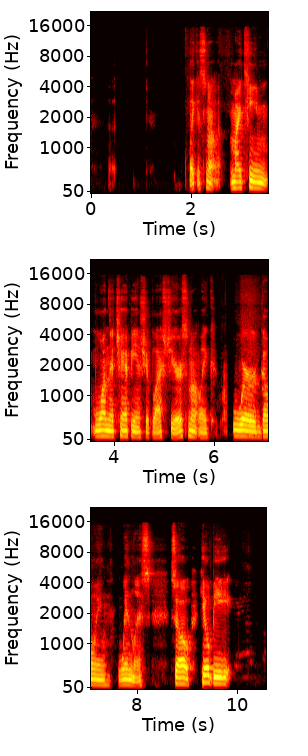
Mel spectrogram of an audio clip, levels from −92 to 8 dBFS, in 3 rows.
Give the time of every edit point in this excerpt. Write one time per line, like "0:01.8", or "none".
none

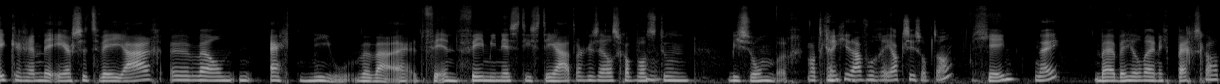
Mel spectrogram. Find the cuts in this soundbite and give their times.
none

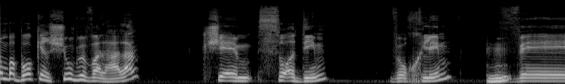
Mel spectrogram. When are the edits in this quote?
none

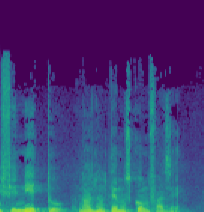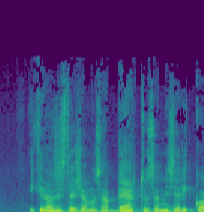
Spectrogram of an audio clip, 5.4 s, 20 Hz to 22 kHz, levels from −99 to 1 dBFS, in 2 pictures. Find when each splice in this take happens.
0:03.0

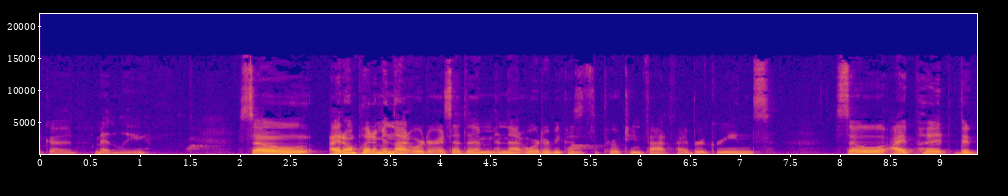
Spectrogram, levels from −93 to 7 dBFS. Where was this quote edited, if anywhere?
0:04.0

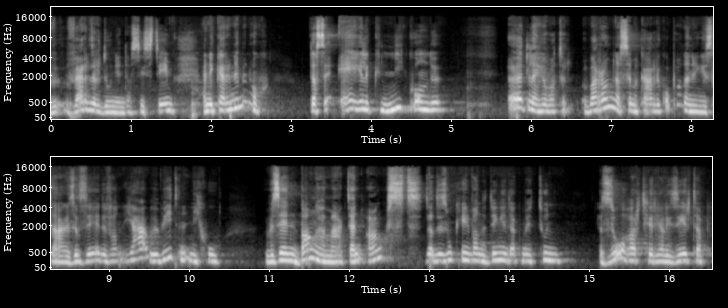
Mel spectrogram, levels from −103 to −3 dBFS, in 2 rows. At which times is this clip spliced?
none

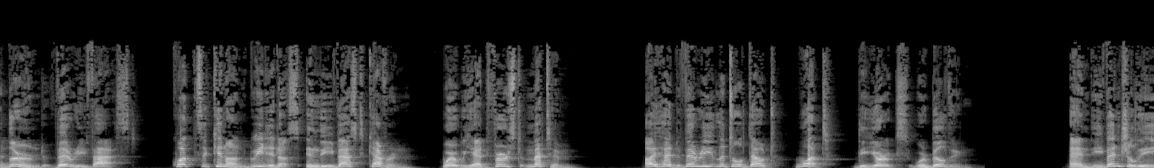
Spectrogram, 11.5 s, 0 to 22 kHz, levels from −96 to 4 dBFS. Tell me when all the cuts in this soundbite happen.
0:01.5
0:06.3

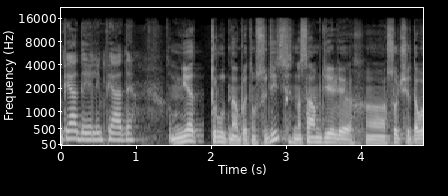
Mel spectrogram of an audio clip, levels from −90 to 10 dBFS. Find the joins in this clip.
none

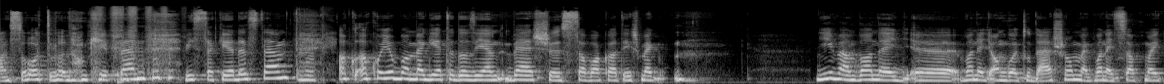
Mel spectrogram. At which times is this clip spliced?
0:03.4

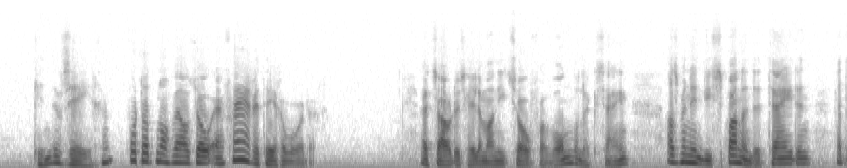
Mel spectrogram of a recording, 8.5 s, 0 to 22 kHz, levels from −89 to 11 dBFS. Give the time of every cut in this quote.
0:01.2
0:04.0

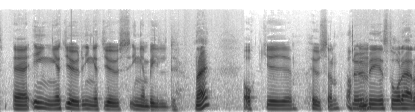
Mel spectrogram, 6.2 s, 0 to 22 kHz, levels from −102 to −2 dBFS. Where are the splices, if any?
0:03.7
0:05.3

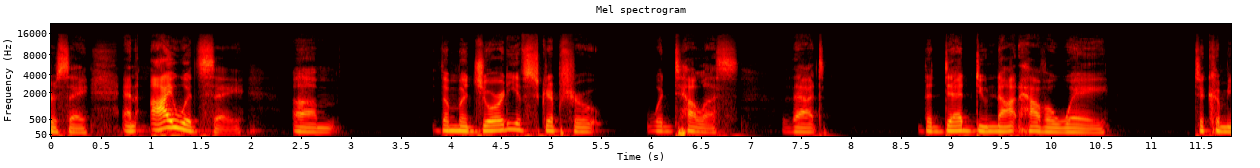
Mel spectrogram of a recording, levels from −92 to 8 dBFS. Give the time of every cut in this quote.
none

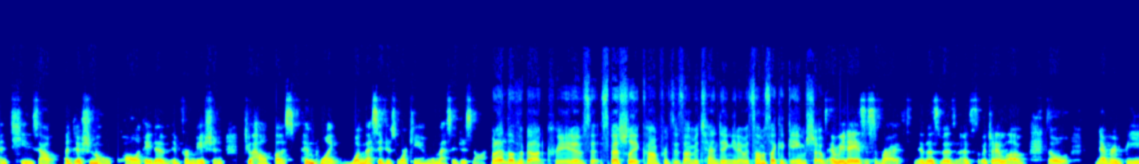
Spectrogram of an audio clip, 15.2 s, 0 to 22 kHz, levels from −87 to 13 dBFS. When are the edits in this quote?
0:11.0
0:13.9

